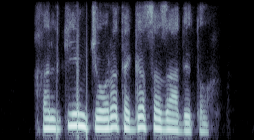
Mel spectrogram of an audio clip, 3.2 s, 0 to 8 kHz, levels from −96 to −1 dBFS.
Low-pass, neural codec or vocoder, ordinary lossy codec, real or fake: 7.2 kHz; none; Opus, 16 kbps; real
